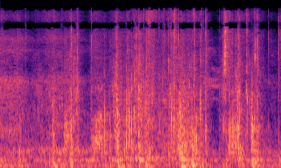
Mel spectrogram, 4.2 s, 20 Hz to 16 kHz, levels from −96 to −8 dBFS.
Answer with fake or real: real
